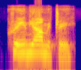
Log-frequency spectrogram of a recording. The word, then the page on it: craniometry: Indian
